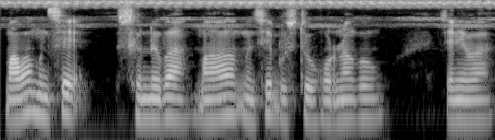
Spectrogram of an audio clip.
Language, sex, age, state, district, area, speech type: Bodo, male, 18-30, Assam, Chirang, urban, spontaneous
